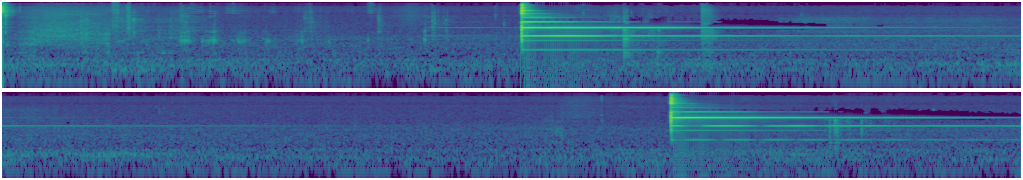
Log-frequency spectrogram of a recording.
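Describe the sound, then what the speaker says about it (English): Two bright metallic chime strikes used to clear energy before a reading, one near the start and another later, each ringing out in sustained overtones that slowly decay over a faint background hiss. "But first, let's chime."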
